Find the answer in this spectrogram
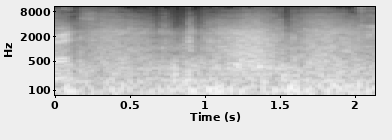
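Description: Car's heater fan blowing hard on windshield defrost, a steady rush of air with a low hum beneath it, clearing a frozen-over windshield.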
